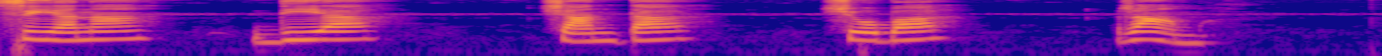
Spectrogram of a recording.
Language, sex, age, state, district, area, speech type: Goan Konkani, female, 30-45, Goa, Canacona, rural, spontaneous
